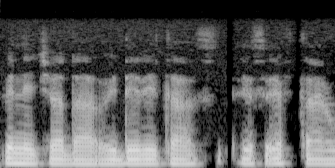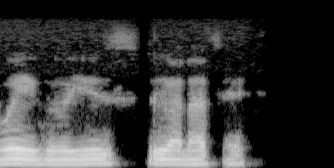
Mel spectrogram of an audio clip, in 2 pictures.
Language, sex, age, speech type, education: Nigerian Pidgin, male, 15-29, spontaneous, tertiary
